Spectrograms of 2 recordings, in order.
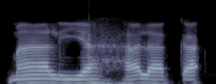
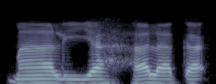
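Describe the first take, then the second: No difference in how they are said.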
